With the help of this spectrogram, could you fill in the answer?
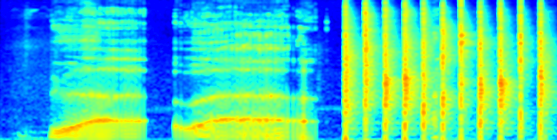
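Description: Two long, low, croaking burp-like vocal sounds are followed by a quick, steady run of about eleven sharp hand claps, loud and crisp, with no talking over them.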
